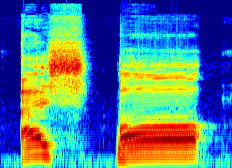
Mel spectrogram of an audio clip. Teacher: এই কফকে উপরের দিকে ধাবিত করে এক আলিফ টেনে পড়তে হবে।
